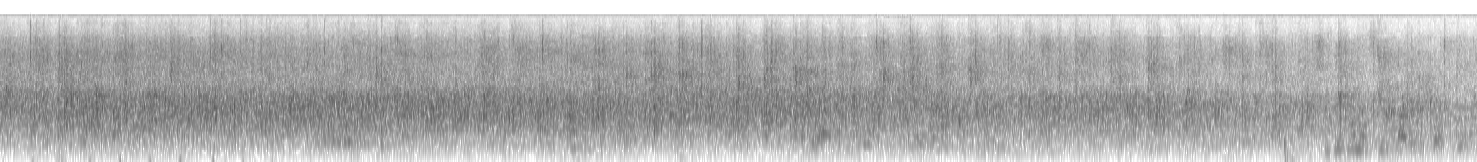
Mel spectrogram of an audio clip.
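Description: Audience applauding steadily for the whole stretch, easing off slightly near the end, with a few voices faintly heard over the clapping.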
